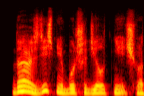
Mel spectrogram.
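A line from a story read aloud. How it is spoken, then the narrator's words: Plain. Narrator (Russian): ответил я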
